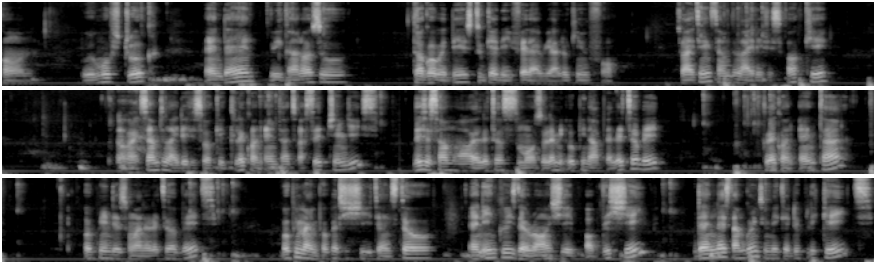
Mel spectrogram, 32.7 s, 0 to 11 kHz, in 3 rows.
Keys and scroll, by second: 3.0 v, 3.5 shift+v, 13.2 Return.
